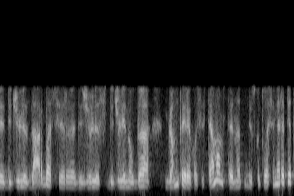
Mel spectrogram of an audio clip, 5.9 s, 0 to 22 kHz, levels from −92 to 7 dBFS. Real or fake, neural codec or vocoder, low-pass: real; none; 3.6 kHz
